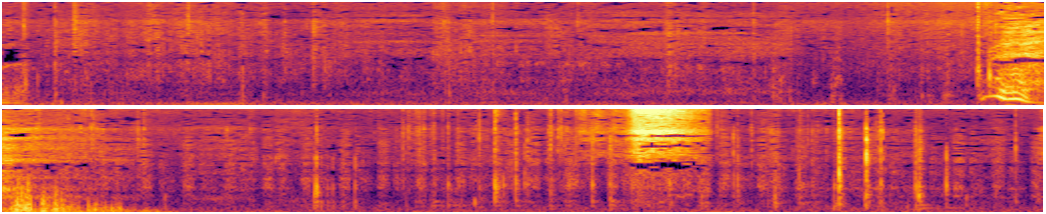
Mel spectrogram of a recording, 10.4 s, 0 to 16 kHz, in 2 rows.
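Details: Polish Hound named Hektor panting outdoors after a 22.5 km bike ride while being given water: soft, quick breaths run through the clip, broken by a loud broadband rushing burst midway and a brief hiss later, with a person speaking.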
